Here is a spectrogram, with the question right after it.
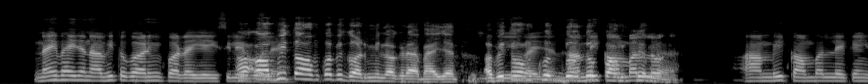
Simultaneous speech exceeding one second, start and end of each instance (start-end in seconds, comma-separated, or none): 5.0-6.6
